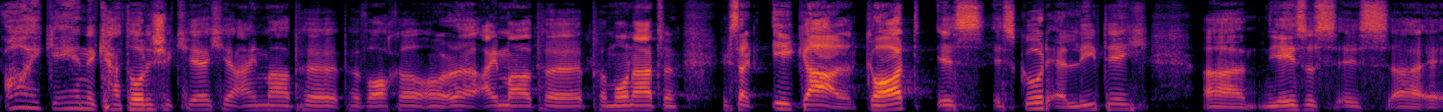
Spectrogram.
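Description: Slow-speaking preacher, halting German. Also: male voice, fairly low pitch. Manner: halting non-native German, emphatic. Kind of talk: preaching with a testimony.

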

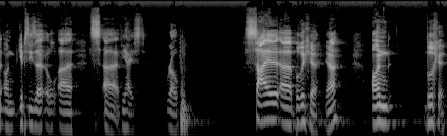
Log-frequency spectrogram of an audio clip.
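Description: A male pastor preaching with enthusiasm and telling a joke. He talks haltingly, searching for words and sometimes slipping into English. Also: on the low side, fairly bright tone. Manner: enthusiastic, fervent. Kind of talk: sermon with a joke. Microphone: handheld or stand microphone.

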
